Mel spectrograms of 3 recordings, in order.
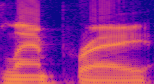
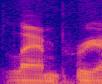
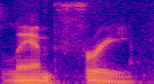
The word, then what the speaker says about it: Lamprey: lamprey my last name my brother says lamprey I say lamprey I think he says it phonetically because for some reason everyone always calls us lamb free it's the weirdest thing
